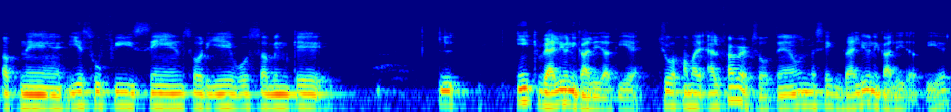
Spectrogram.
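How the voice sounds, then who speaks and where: Man, low mellow voice, casual explainer, repeats points, dull lo-fi recording. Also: fairly even intonation. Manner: conversational, repeats points, mixes English words. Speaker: speaker explaining religious practice. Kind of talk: casual religious explainer talk.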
